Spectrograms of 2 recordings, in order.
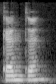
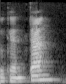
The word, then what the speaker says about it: canten: Ensuite, canten se prononce canten plutôt que cantan. C'est la troisième règle d'accentuation. Les verbes qui se terminent par un N, et uniquement les verbes, s'accentuent sur l'avant-dernière syllabe. Canten.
